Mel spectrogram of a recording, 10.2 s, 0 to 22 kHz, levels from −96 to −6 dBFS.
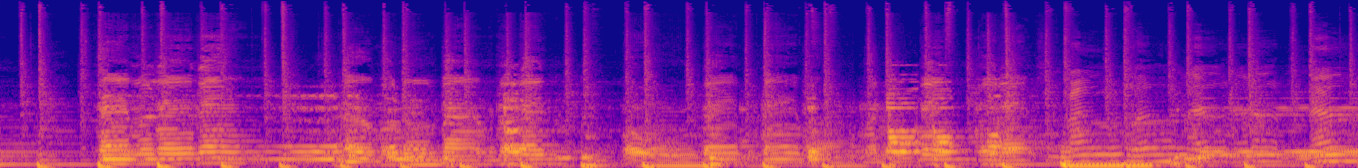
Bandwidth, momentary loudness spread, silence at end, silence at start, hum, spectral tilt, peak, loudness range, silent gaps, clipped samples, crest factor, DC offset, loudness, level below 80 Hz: over 20 kHz; 7 LU; 0 s; 0 s; none; -6.5 dB/octave; -12 dBFS; 1 LU; none; under 0.1%; 18 dB; under 0.1%; -31 LUFS; -36 dBFS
